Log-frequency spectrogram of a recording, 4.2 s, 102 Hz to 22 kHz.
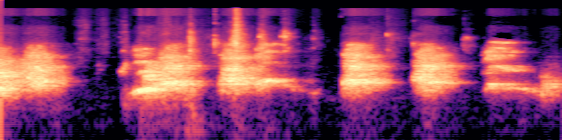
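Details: Cavalier King Charles Spaniel puppies socialising with big dogs in a home pen on 12/13/22; six or so evenly spaced barks about half a second apart, the last one trailing into a whine.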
